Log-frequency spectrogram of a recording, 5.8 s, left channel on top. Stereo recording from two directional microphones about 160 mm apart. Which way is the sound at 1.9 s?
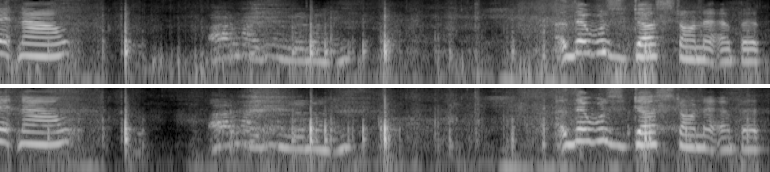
60° right (ahead or behind).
